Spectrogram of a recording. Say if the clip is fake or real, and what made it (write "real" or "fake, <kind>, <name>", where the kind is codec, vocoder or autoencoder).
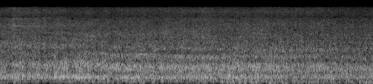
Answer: real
